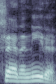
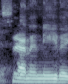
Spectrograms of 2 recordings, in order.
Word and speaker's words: Santa Anita: Uh, I don't even know how to oh, it's pronounce Santa it. Anita? Yeah, it's Santa Anita.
